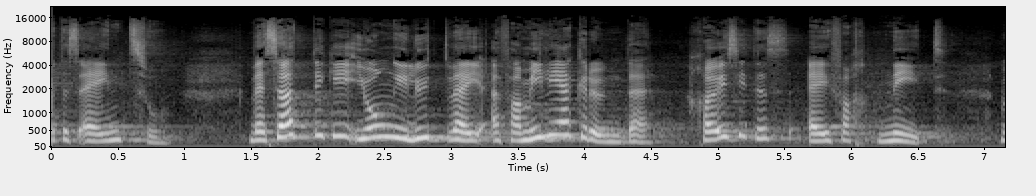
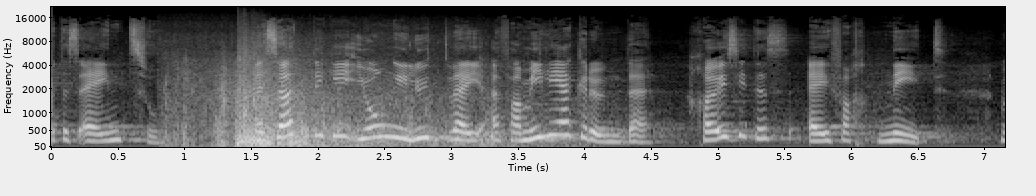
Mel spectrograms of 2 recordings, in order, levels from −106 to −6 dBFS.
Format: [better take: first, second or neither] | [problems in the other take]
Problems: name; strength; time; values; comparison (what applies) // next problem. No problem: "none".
first | background sound (Thunder); 4 dB below the speech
